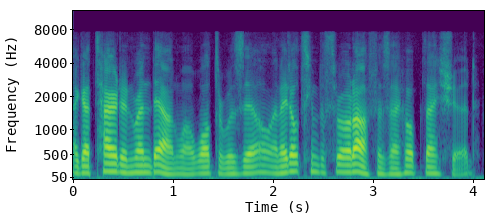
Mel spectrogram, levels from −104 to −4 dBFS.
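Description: Nothing goes wrong anywhere in this speech; it's just the usual G.722 wideband telephone sound at 64 kbit/s, with the band reaching up to about 7 kHz and at most a faint trace of the coding in the upper range.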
